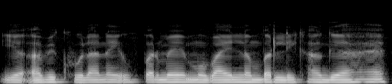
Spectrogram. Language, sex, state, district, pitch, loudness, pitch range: Hindi, male, Jharkhand, Palamu, 105 Hz, -16 LUFS, 105-110 Hz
